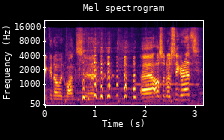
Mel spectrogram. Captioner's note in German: Lachen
